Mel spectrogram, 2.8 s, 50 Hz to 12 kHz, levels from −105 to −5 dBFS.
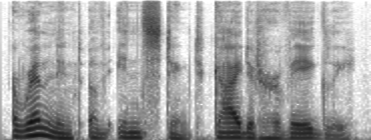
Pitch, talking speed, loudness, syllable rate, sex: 110 Hz, 150 wpm, -19 LUFS, 4.9 syllables/s, male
